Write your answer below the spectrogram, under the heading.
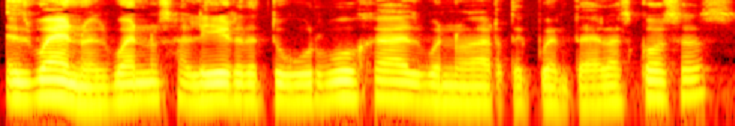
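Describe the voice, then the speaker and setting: At a moderate pace, a man speaks with medium pitch and flat, monotone intonation. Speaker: podcast host and marketing teacher. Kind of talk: personal monologue.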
